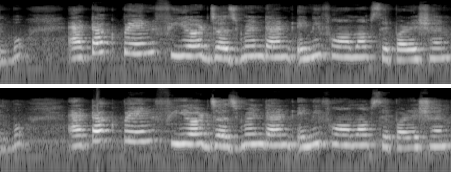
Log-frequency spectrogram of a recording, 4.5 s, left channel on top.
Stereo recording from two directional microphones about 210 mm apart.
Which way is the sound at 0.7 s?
45° left (ahead or behind).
